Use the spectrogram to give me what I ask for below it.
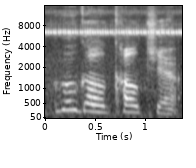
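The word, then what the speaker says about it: Hugelkultur: Yes, it's pronouncing Hugo, Hugo culture.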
